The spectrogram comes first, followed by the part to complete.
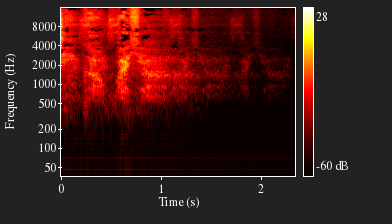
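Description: A faint voice from the song's spoken outro, trailing away and gone by about a second and a half in.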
